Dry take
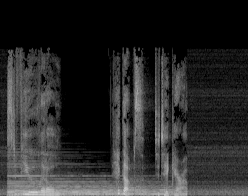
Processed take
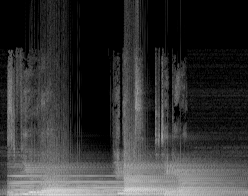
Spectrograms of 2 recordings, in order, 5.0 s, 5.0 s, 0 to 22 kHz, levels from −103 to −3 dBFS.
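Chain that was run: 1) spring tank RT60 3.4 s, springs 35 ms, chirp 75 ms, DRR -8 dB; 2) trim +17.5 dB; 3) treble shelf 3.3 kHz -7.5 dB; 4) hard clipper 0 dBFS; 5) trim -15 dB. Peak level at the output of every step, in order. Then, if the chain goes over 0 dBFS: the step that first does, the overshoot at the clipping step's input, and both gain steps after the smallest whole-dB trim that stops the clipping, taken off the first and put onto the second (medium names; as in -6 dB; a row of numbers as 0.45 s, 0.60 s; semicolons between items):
-7.0 dBFS, +10.5 dBFS, +10.0 dBFS, 0.0 dBFS, -15.0 dBFS; step 2, 10.0 dB; step 2 +7.5 dB, step 5 -5 dB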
